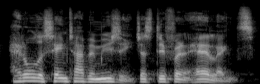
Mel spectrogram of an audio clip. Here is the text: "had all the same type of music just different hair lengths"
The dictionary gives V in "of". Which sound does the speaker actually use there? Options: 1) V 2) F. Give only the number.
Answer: 1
